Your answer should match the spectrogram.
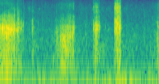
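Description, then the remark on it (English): Scissors cutting through cloth: a handful of dry, crunchy snips and scrapes in an uneven rhythm, some longer and rasping, others short and sharp, fairly quiet, with no voices. “As someone is cutting through cloth, Fizzy is sneaking their way over to Amador Bayo's room.”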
